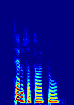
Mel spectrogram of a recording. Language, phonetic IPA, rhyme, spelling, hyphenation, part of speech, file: Hungarian, [ˈt͡sɛruzɒtɒrtoː], -toː, ceruzatartó, ce‧ru‧za‧tar‧tó, noun, Hu-ceruzatartó.ogg
- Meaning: pencil case, pencil box (a container for stationery such as pencils, rubber, etc.)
